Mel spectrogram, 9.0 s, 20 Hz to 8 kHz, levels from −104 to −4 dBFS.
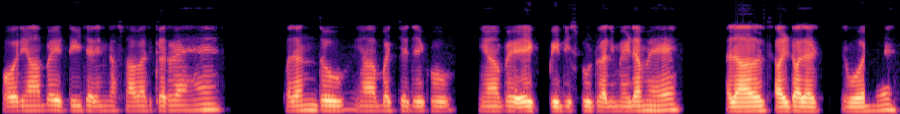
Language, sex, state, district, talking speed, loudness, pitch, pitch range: Hindi, male, Uttarakhand, Uttarkashi, 155 wpm, -19 LUFS, 120 Hz, 115-125 Hz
